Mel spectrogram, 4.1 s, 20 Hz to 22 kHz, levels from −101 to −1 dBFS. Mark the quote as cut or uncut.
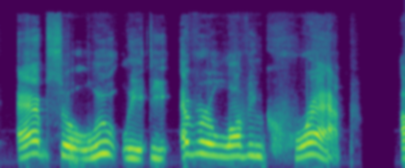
cut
